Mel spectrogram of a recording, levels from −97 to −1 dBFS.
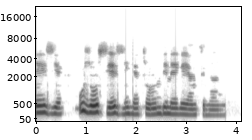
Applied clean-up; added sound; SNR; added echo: none; none; none; none.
